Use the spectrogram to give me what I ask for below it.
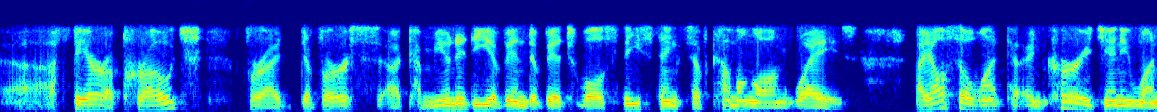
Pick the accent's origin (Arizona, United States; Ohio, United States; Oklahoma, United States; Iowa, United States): Iowa, United States; I think that farm kids in Iowa usually have a pretty good lifestyle. I went barefoot in the summertime, and I can remember learning to work in the bean fields and detasseling corn and baling hay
